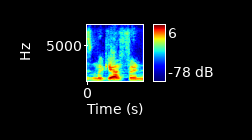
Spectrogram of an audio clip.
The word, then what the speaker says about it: MacGuffin: It was named because MacGuffin rhymes with muffin, and it's when you steal a muffin from someone named Charles, the Charles MacGuffin.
